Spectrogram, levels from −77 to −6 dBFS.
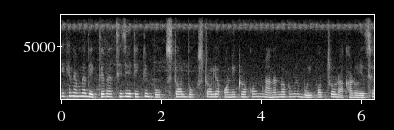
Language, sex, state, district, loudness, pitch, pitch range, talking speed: Bengali, female, West Bengal, Dakshin Dinajpur, -17 LUFS, 245 Hz, 225-260 Hz, 210 wpm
